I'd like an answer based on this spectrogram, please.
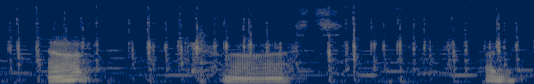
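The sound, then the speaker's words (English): Typing on a computer keyboard, a patter of key clicks running under a voice that talks throughout. “All right, I'm going to type here,”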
